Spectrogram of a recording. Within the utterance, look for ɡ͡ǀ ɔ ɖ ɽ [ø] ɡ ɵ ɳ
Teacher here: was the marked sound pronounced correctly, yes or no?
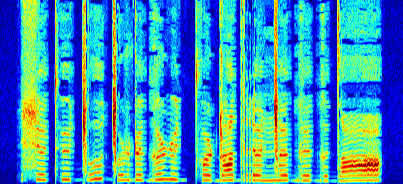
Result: yes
